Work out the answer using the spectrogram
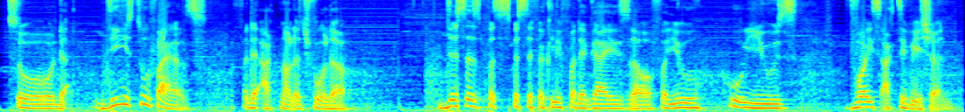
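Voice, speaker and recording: A middle-aged man hosts a casual how-to video. His voice is mellow with plenty of fry, and he talks informally into a headset mic with music behind him. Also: on the low side. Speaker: sim racing video host. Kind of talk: casual tutorial talk to viewers. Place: indoor home room.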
